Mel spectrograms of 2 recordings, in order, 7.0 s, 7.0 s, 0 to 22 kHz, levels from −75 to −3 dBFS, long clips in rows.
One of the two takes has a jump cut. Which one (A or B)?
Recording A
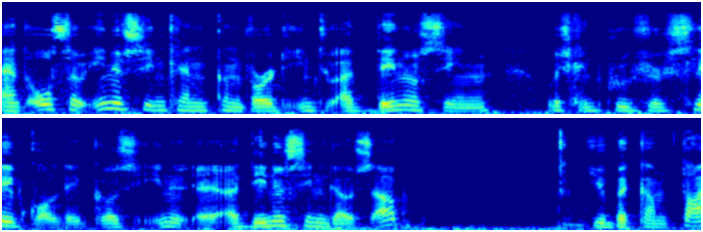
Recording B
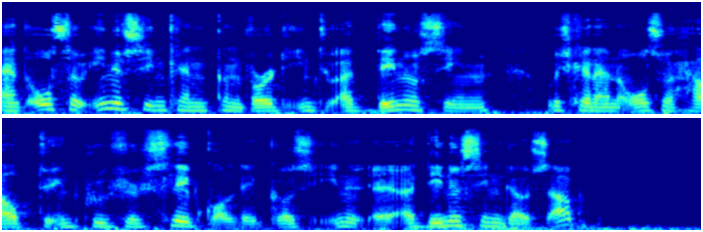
A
